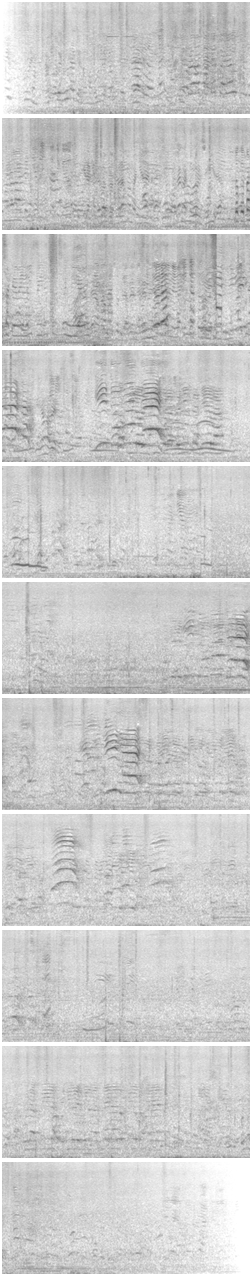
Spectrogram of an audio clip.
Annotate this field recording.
All saturdays there is a vegetable market.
